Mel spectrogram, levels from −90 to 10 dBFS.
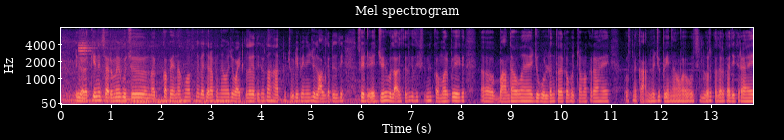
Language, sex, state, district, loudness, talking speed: Maithili, male, Bihar, Araria, -21 LUFS, 300 wpm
